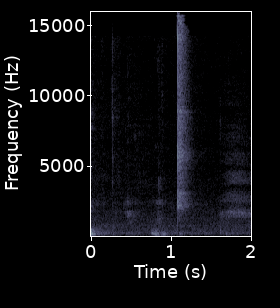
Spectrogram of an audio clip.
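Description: A single short, sharp click about a second in, a pocket lighter being struck, with a brief low murmur of a voice just before it.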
